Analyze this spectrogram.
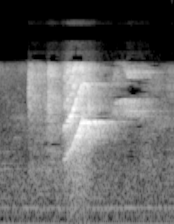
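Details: Pet African grey parrot having a conversation indoors, giving a single harsh, rising squawk with a whistled edge lasting under half a second, with a low steady hum in the room.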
